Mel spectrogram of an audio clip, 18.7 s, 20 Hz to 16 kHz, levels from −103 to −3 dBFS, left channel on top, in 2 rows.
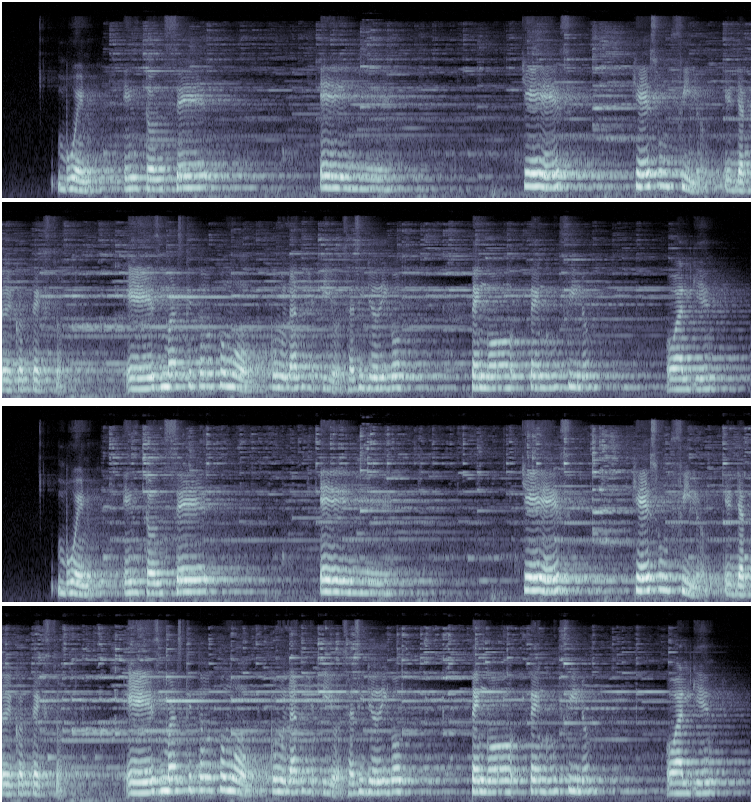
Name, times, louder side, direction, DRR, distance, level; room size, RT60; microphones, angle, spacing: voice 1, 0.7-2.7 4.0-4.9 6.5-7.1 7.9-10.2 10.9-14.4 15.2-16.8 17.7-18.3, right 2 dB, 15° right, 8 dB, 0.4 m, -20 dB
sound 1, 1.2-17.8, right 5 dB, 55° right, 1.0 m, -37 dB
17.0 x 7.0 x 5.2 m, 2.6 s
head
